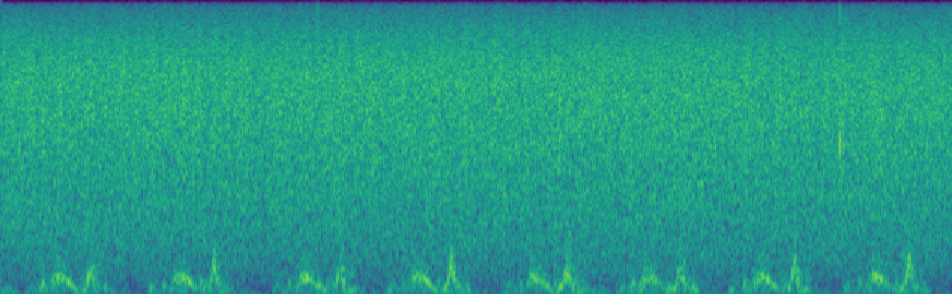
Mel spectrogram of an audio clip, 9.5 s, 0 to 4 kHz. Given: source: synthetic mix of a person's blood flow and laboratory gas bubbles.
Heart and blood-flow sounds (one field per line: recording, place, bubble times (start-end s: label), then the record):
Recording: Doppler ultrasound of blood flow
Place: precordium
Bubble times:
8.36-8.43 s: bubbles
From the record:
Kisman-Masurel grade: 112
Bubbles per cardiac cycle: 1 to 2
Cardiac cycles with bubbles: 1 to 10%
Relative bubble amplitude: moderate (0.250 to 0.450)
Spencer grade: 1 (occasional bubble signal discernible with the cardiac motion signal, with majority of cardiac periods free of bubbles)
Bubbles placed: only in the low amplitude regions of the cardiac cycle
